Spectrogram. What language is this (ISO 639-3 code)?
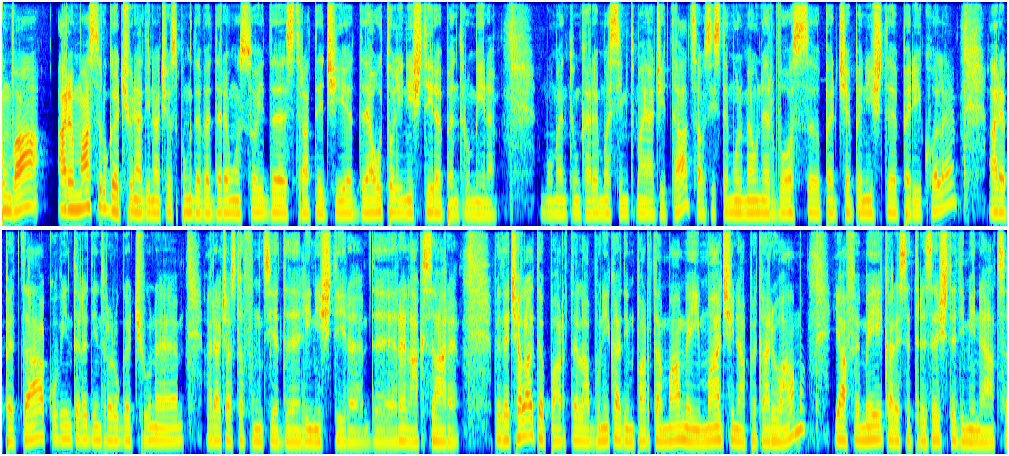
ron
